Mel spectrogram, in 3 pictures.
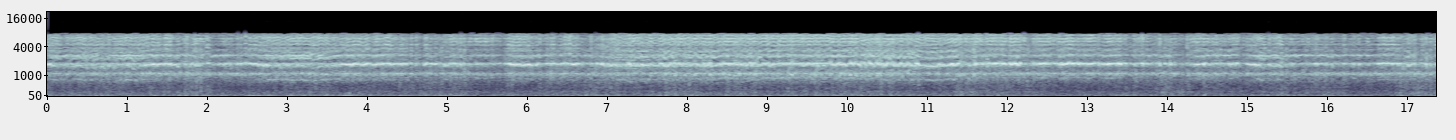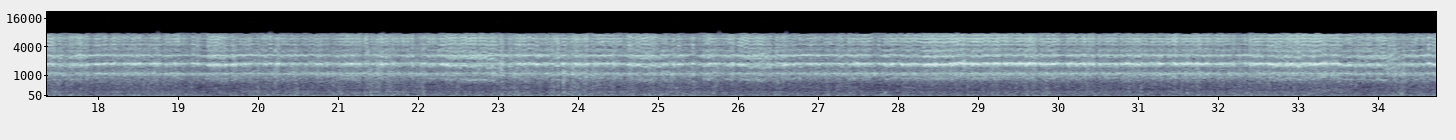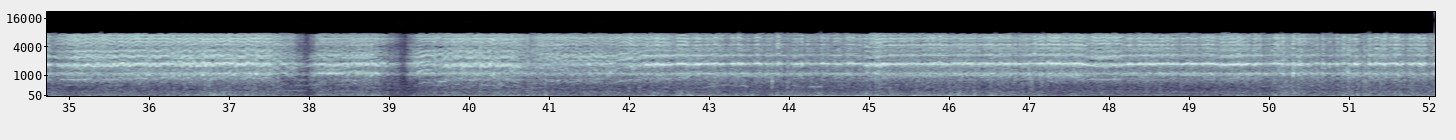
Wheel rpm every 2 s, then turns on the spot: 220, 230, 230, 220, 190, 200, 230, 230, 230, 230, 230, 220, 230, 220, 230, 230, 230, 210, 180, 100, 190, 220, 230, 230, 230, 230.
none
